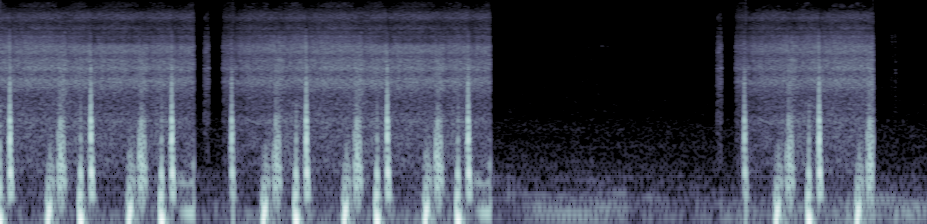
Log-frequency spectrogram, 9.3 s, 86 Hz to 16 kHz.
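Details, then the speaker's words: Normal heart sounds S1 and S2 heard together: regular paired lub-dub thumps about 74 a minute, S1 from closure of the AV valves at the start of systole, S2 from closure of the semilunar valves at its end. "जब construction complete हो जा आती है तो क्या होती है closure होती है सेमलर वॉल्स की और तब ये आपको साउंड प्रोड्यूस होता है साउंड को मैं अटैच कर रही हूं यह साउंड आप s1 s2 इकट्ठे से सुनेंगे"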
